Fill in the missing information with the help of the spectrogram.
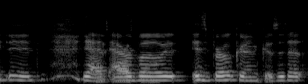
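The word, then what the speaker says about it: Arahbo: It's Arabo. Wow, look at me mispronouncing my favorite deck. It's Arabo, Roar of the World.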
